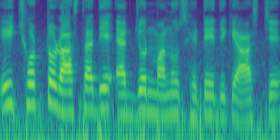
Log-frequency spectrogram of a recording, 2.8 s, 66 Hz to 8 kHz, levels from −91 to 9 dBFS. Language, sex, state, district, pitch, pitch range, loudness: Bengali, male, West Bengal, Jalpaiguri, 165 Hz, 150-195 Hz, -15 LUFS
